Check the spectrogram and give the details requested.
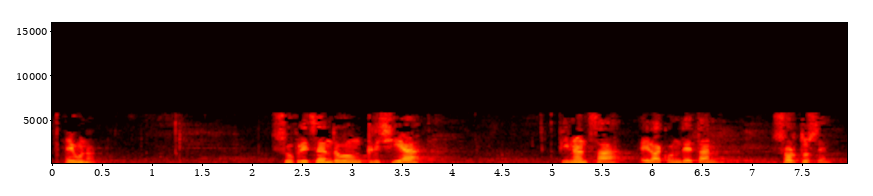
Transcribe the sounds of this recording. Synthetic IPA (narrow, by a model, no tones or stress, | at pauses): e̞ɣunon | sufɾit͡se̞nd̪uɣuŋkɾisia | finant͡sae̞ɾakund̪e̞t̪anso̞ɾt̪use̞n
